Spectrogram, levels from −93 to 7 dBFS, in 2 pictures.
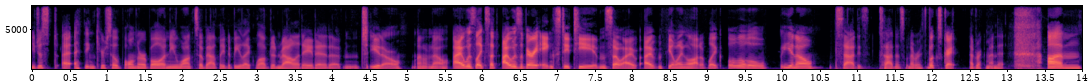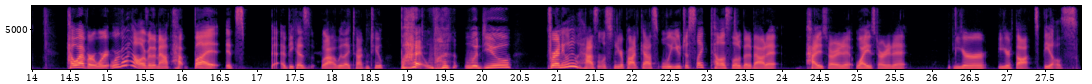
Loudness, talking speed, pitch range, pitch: -26 LUFS, 225 wpm, 140-190 Hz, 160 Hz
